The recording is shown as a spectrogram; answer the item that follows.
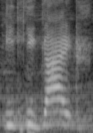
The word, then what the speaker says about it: Ikigai: A su concepto espiritual Ikigai. Sí, así como lo oyes, mi amor. Se escribe I-K-I-G-A-I.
